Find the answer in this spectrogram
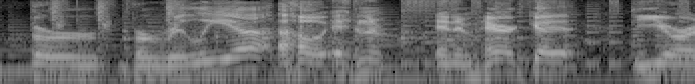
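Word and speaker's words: Barilla: hear about that um in Italy it's pronounced barillia oh in in America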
